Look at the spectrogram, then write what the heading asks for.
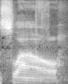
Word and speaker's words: Slough: Strength, and a Canyon Slough. Just, if you're having problems pronouncing that, just think cow. How do you say cow? You say it with an O-W. So do you with Slough. Canyon Slough.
